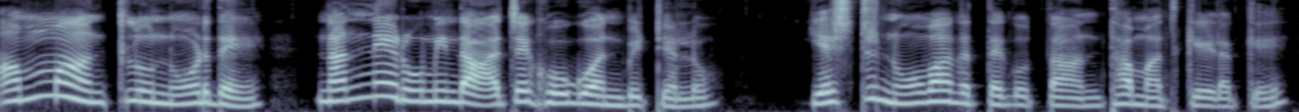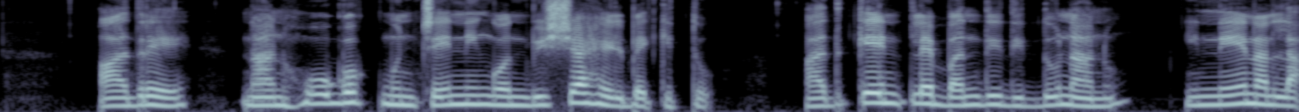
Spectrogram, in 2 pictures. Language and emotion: Kannada, sad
